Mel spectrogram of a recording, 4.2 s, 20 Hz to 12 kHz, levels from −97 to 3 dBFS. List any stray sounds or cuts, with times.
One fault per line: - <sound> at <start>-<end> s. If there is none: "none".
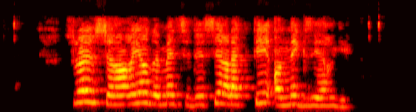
none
